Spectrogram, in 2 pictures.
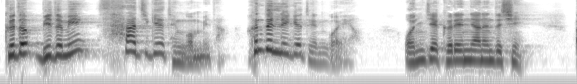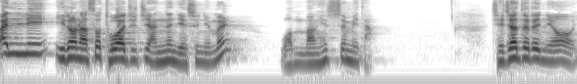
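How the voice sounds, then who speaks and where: A male pastor giving a Sunday sermon in a church. He asks the congregation questions and answers them himself. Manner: acts out the disciples' frantic words in a higher voice. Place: church sanctuary.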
